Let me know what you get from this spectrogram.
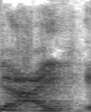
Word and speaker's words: Icke: David, and his last name is I-C-K-E. David Ick? – David Icke.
